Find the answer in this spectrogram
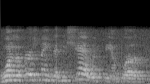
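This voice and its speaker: There is light background noise and audible room echo as a man speaks. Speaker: pastor. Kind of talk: sermon. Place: church. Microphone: camera far.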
